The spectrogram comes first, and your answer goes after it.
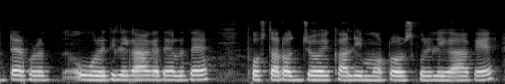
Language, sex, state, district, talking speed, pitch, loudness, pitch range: Chakma, female, Tripura, West Tripura, 155 wpm, 205 Hz, -14 LUFS, 200-210 Hz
